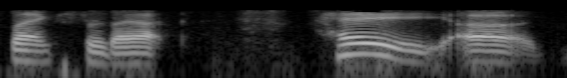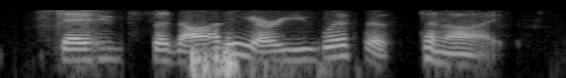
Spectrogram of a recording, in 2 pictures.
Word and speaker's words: Sidoti: And it is pronounced Sidoti, so some people say Sidoti, yeah. Sidoti.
